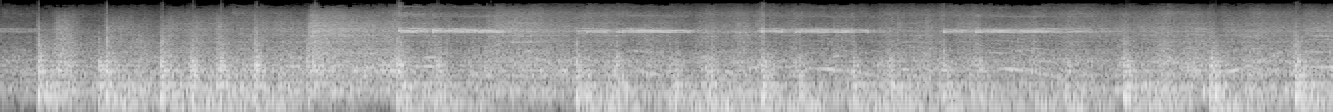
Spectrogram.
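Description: A caporales brass band and drums strike up just after the start, over the jingling of the bells on the dancers' boots. Several long, high whistle blasts sound between about three and eight seconds in.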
